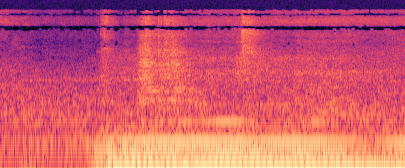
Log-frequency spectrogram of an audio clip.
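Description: Hydraulic elevator's pump motor switching on about a second in and running with a steady low hum as the glass car starts to rise.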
